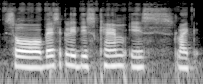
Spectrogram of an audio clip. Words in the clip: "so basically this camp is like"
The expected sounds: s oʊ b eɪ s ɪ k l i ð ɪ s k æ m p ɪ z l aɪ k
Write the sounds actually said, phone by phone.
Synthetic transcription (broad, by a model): s oʊ b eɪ s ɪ k l i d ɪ s k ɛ m ɪ s l aɪ k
